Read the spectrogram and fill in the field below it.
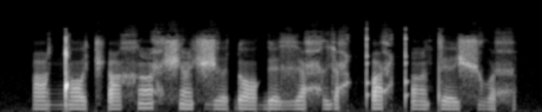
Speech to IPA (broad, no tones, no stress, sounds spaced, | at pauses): ɑ ŋ͡ǃ ɒ t͡ʃʼ ɑ x ɑ̃ ħ ʃ ɑ̃ ʃ ʒ ɜ ɗ ɒ ɠ ɛ ɣ ɛ ħ ɣ i ħ qʼ ʊ ħ qʼ ɑ̃ t ɛ ʃ ʊ ħ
